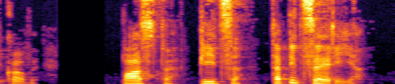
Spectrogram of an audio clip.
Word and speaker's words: піцерія: кави паста, піца та піцЕрія саме так наголошують це слово В країні їх більше 40 тисяч, і це лише офіційно зареєстрованих.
